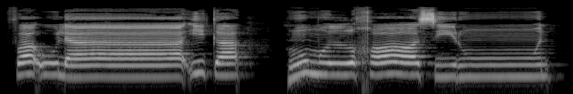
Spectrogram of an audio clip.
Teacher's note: واو ساکن ہے، واو ساکن سے پہلے پیش ہے، واو مدہ ہو رہا ہے، اسے بھی 2 حرکت کے برابر کھینچ کے پڑھا جائے گا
